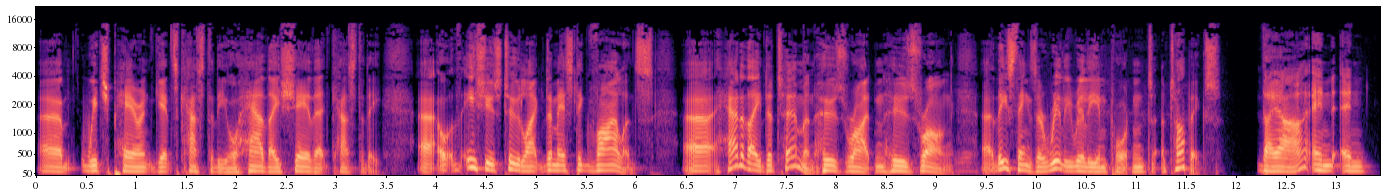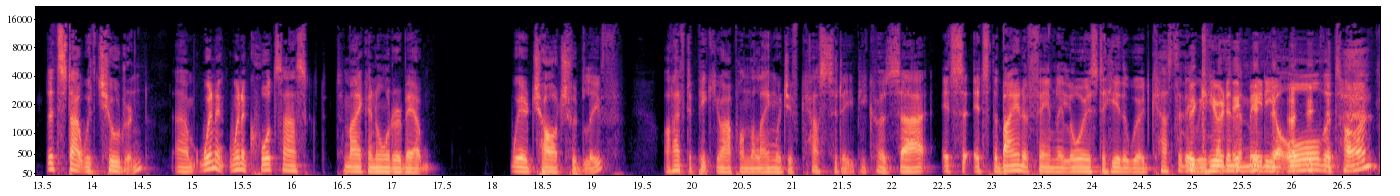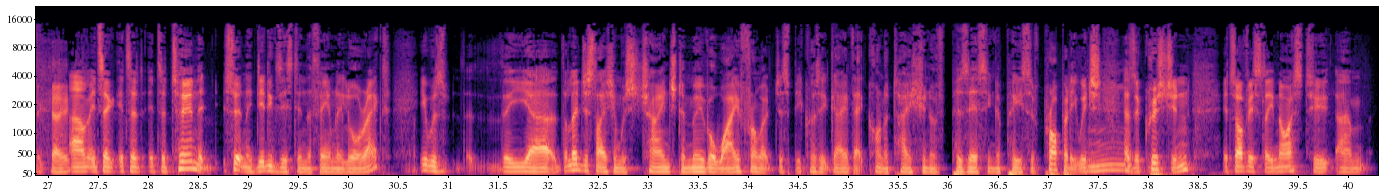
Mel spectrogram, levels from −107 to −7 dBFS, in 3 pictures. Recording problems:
none

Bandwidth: 14.5 kHz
